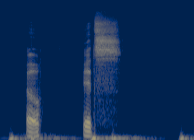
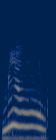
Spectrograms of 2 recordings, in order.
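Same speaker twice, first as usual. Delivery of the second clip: high, soft playful meow; cute meow; 12 dB quieter than usual. Pretend. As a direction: mew like a tiny kitten. Imitating the cat.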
